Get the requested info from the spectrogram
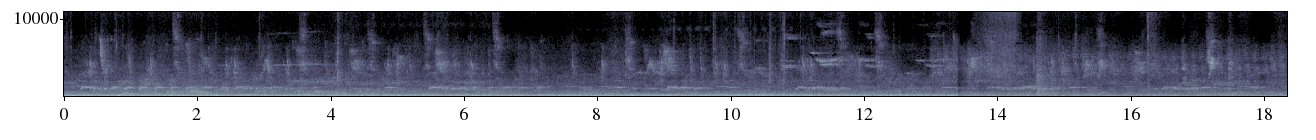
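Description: Small birds chirping in short, repeated calls over a steady low rumble that drops away about thirteen seconds in.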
